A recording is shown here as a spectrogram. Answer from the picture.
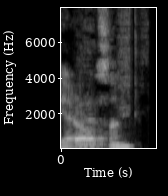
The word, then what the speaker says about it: Harrelson: It's like, and I'm like, wouldn't that just be kind of, there's this movie called The Champions with Woody Harrison, pronounce his last name. – Woody Harrelson.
